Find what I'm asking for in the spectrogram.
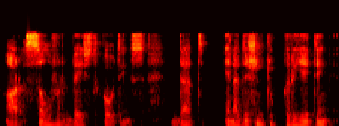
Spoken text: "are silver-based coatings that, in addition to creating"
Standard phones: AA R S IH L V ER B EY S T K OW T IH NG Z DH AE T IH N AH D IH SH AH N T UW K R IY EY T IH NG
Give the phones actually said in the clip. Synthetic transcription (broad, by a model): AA R S IH L V ER B EY S T K OW T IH NG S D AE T IH N AH D IH SH AH N T UW K R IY EY T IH NG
